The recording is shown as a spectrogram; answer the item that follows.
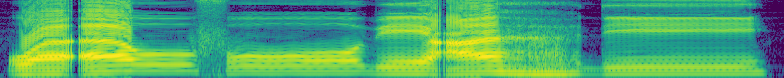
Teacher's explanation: aunya lembutkan sambil dimonyongkan sedikit bibir kita ke depan untuk menyempurnakan daripada huruf wawnya. Wa aufu bi ahdi. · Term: bacaan lin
